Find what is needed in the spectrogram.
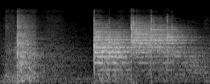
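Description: A wooden stick knocking once, then about a second in striking the hard floor with a louder ringing clatter that fades out.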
